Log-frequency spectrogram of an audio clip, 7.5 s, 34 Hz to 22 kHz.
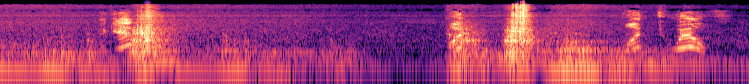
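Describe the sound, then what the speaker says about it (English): A Chevy Silverado V8 with a Dynomax Race Bullet exhaust revs up close in two loud surges, climbing and falling in pitch with a deep rumble between them. "Dynamax Race Bullet. Oh my God, it's so loud."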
